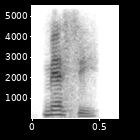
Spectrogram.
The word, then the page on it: messy: Indian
